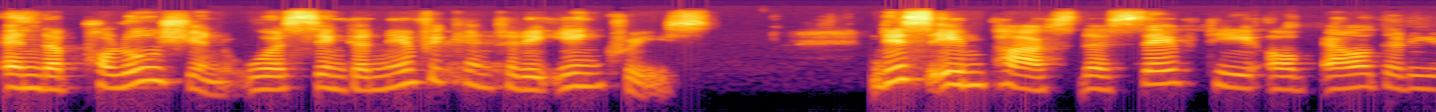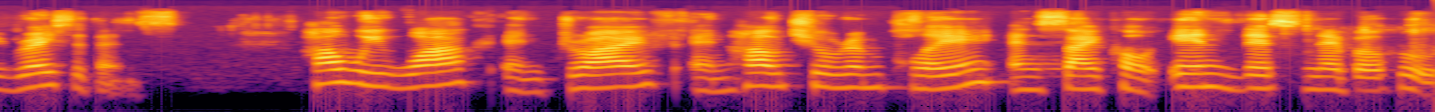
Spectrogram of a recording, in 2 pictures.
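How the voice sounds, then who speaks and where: Against a quiet background, a woman with a medium pitch speaks at a very slow pace with ordinary pitch variation. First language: not English. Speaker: resident delegate at council meeting. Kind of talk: public comment statement.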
